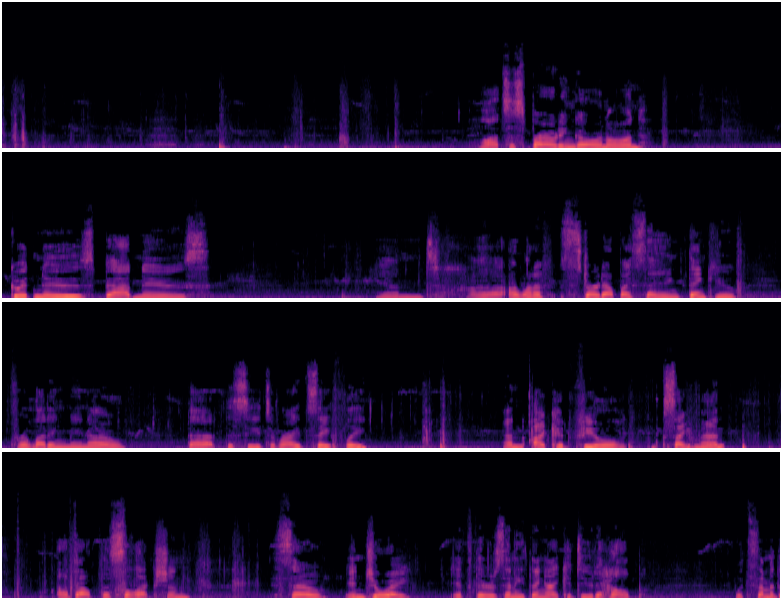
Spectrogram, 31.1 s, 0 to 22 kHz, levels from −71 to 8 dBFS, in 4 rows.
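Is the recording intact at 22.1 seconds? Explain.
No. From 22.12 to 22.14 s there is damaged data in the compressed stream: the decoder misreads or rejects corrupted frames and resyncs, producing a brief chirp, squawk, click or gap.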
